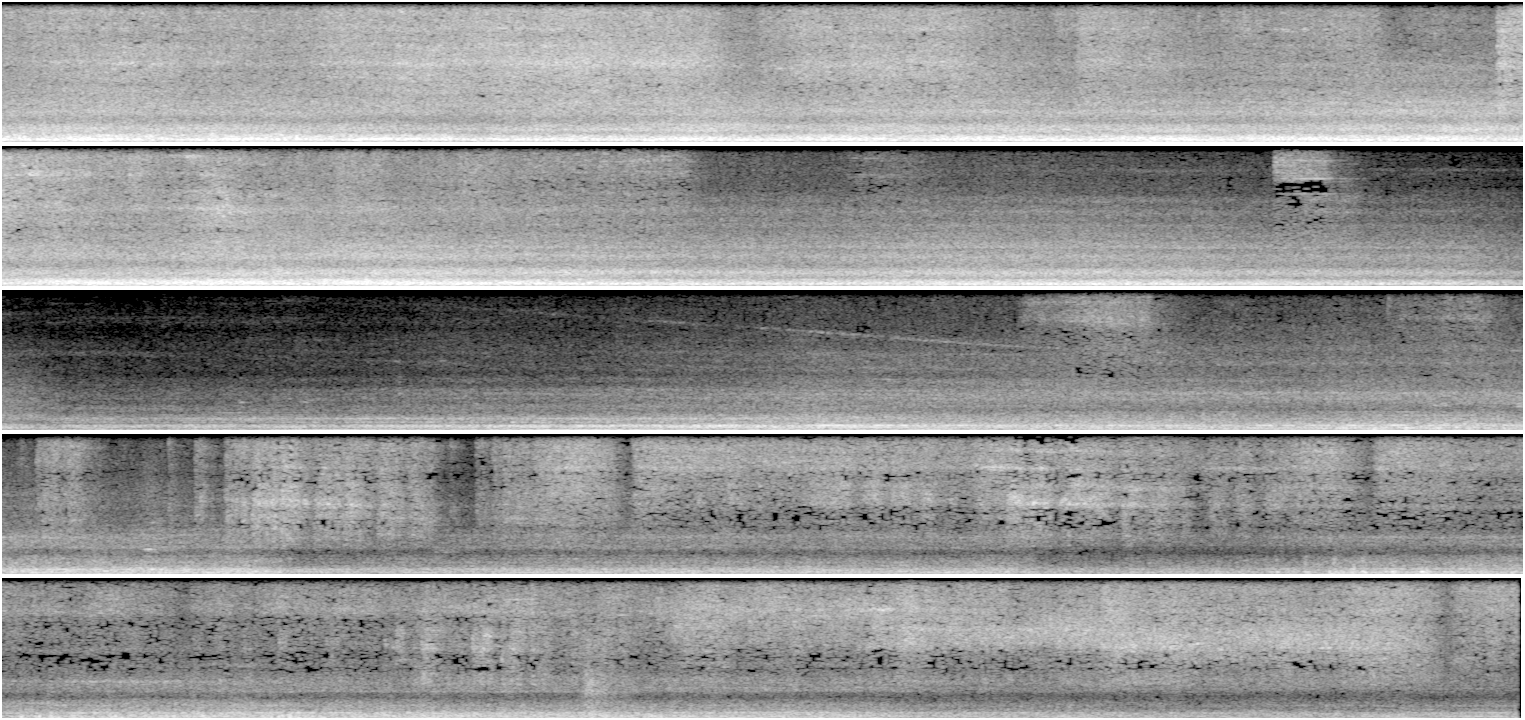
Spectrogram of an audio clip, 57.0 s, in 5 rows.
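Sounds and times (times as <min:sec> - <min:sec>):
train hissing with clicks: 0:00.0 - 0:16.9, 0:17.7 - 0:18.4, 0:20.4 - 0:21.9, 0:30.4 - 0:32.2, 0:33.0 - 0:57.0
train rumbling on rails: 0:00.0 - 0:57.0.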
